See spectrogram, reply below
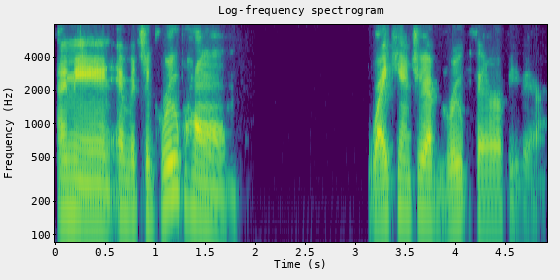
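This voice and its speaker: Slow, blunt woman commenting. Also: low-pitched, no echo. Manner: blunt, sarcastic, drawn-out remarks. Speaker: commentary YouTuber. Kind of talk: reaction commentary. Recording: dry, muffled lo-fi sound.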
